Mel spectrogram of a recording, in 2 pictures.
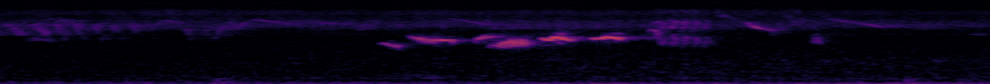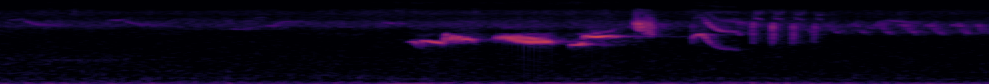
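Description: Small bird chirping in two quick bursts of short twittering notes, about two seconds in and again about seven seconds in, faint against a quiet room.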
